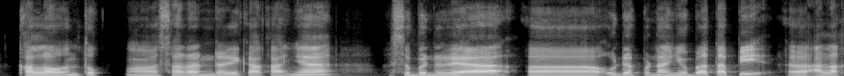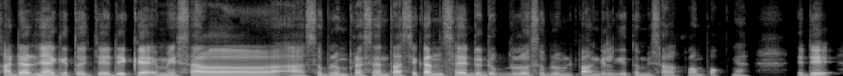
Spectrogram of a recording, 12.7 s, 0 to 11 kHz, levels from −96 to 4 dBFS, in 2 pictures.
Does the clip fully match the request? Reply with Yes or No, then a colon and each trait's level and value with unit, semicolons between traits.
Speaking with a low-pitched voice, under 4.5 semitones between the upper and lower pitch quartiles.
Yes: low, 120 Hz; narrow, 2.5 semitones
